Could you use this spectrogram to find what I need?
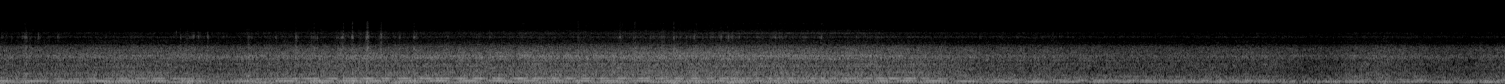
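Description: Water rushes and splashes loudly against the hull.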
